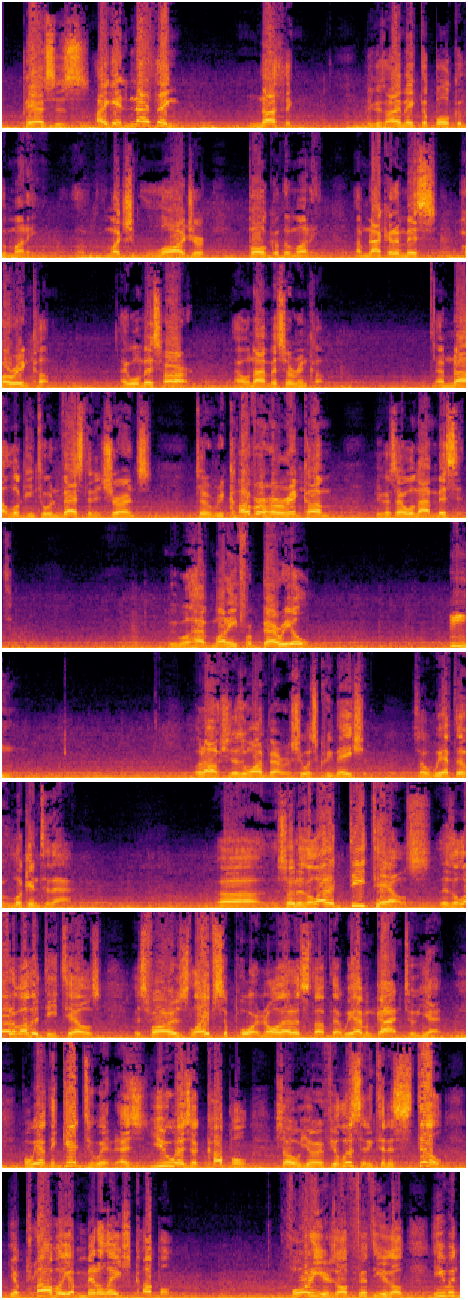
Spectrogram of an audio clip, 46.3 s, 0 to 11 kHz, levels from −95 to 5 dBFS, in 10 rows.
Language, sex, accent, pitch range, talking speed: English, male, American, 115-160 Hz, 180 wpm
